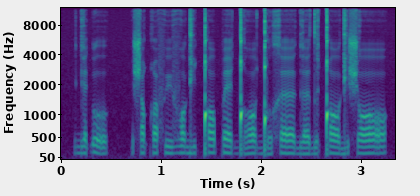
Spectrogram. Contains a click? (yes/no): yes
